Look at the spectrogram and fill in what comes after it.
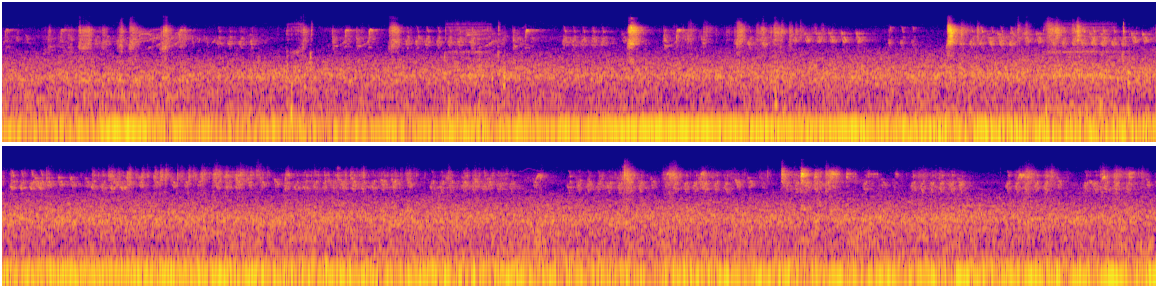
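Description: Small birds chirping and tweeting over a steady low outdoor rumble, with a few sharp clicks, about three in all, standing out above the rest.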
